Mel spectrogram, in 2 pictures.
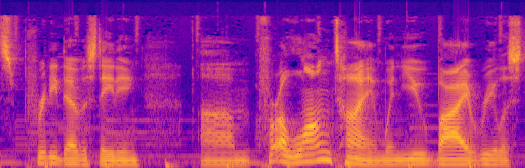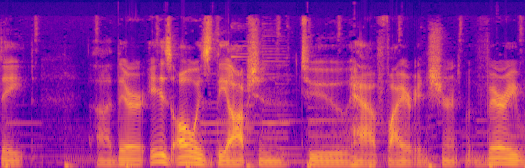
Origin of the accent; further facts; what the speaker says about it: California, United States; I'm from California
